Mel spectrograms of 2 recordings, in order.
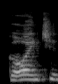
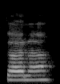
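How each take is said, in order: First: Both words are said fully and separately. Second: The words are reduced and run together quickly.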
